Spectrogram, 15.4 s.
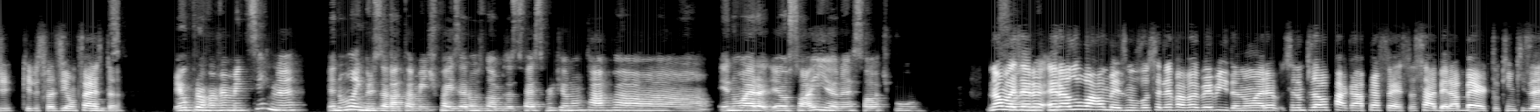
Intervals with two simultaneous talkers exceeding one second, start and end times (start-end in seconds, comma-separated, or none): none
